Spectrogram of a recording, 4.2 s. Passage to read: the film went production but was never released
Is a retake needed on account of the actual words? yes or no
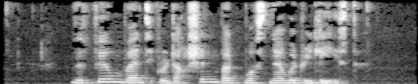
no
